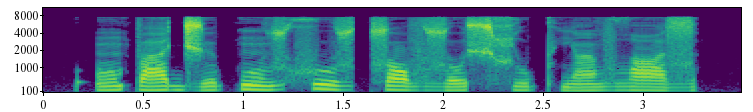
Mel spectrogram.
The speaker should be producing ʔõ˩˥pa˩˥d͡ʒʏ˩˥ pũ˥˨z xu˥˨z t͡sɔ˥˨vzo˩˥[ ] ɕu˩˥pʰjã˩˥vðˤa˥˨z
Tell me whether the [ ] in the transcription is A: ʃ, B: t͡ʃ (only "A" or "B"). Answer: A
